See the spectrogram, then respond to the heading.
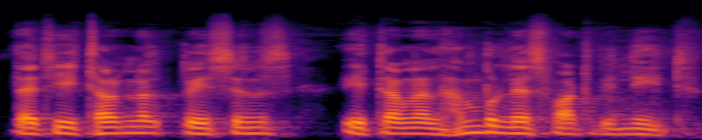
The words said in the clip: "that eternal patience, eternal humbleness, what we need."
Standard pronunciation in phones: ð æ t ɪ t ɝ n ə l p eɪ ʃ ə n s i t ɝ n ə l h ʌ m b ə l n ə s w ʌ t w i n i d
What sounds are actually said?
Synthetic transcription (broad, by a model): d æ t ɪ t ɝ n ə l p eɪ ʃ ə n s i t ɝ n ə l h ʌ m b ə l n ə s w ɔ t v i n i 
